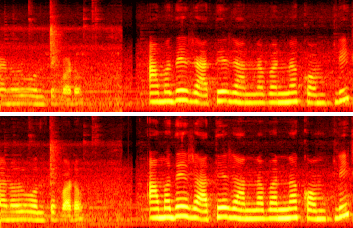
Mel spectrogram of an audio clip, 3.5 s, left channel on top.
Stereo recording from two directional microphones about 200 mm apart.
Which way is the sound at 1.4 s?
25° right (ahead or behind).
